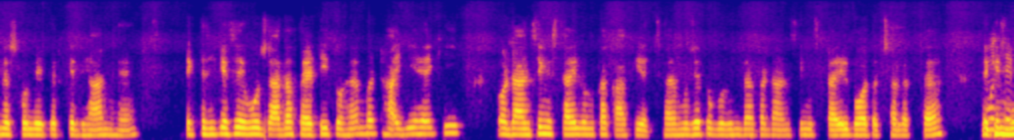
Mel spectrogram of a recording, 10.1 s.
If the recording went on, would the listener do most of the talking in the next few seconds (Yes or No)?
No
